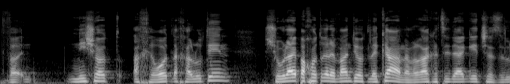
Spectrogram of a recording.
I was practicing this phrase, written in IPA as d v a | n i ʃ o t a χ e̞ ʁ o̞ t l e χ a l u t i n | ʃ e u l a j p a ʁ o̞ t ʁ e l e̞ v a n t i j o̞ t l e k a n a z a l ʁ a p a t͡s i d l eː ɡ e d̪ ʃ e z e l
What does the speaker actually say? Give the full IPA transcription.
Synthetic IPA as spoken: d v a | n i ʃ o t a χ e̞ ʁ o̞ t l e χ a l u t i n | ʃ e u l a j p a χ o̞ t ʁ e l e̞ v a n t i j o̞ t l e k a n a v a l ʁ a k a t͡s i d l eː ɡ i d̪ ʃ e z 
